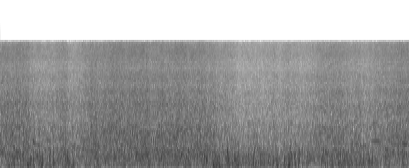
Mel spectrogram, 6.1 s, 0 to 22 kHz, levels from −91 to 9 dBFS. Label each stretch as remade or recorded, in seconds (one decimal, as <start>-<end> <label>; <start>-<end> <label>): 0.0-6.1 recorded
